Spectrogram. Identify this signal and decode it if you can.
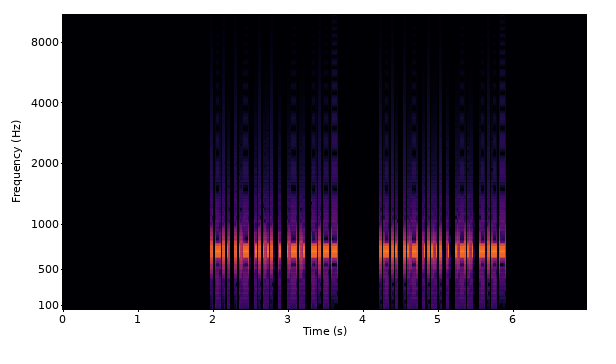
Morse code, heard as a keyed tone, about 41 wpm, 700 Hz. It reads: LU5ELY LU5ELY
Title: DXCC-100 Call Signs - 6 Characters - Repeated 2x - 45wpm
